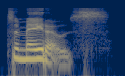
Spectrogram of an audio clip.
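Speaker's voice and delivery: "tomatoes" slow, as tuh-MAY-doze with a buzzed Z ending; "tomatoes" drawn out, falling, ending in Z; American model pronunciation. Shown as a demonstration. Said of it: "Ganun siya".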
